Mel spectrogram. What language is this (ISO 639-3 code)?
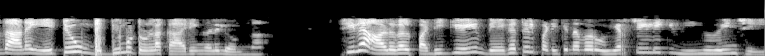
mal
